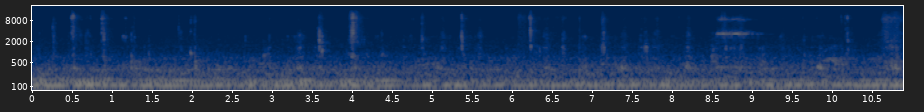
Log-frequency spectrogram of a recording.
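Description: Close-miked mouth sounds of someone chewing a mouthful of rice and catfish curry eaten by hand: frequent wet clicks and lip smacks, over a steady low hum.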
